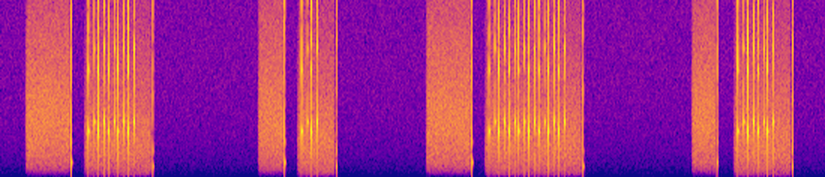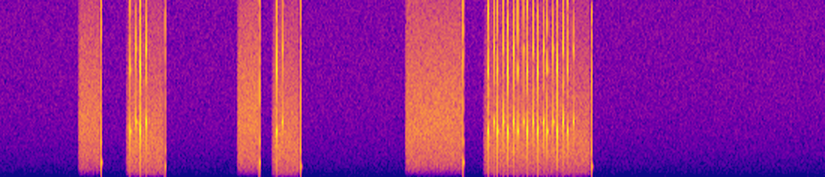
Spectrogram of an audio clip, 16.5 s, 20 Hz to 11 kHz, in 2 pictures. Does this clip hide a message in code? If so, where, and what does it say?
Yes: pulse dialling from 0.2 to 14.2 s, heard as a rotary dial, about 10 pulses a second. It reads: 5 2 8 4 2 1 9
